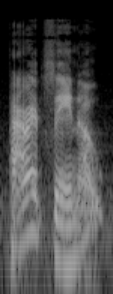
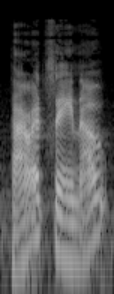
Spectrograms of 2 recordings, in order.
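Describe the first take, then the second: First: Very high squawking parrot. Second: High squawky parrot. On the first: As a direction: screech it like a parrot. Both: Retold or imitated. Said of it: "Doing an impression of a parrot".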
